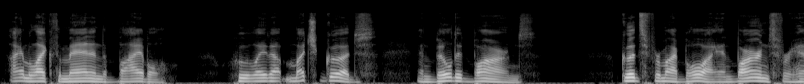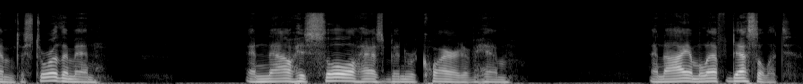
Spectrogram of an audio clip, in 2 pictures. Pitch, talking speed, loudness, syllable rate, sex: 130 Hz, 155 wpm, -20 LUFS, 4.5 syllables/s, male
